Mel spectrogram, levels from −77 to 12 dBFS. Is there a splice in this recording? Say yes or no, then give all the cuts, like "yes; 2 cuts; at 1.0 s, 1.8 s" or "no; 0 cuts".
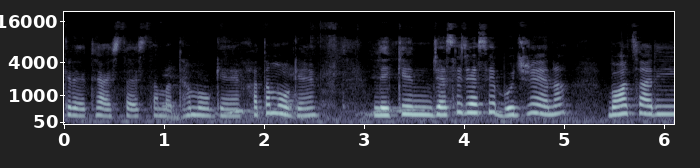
no; 0 cuts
